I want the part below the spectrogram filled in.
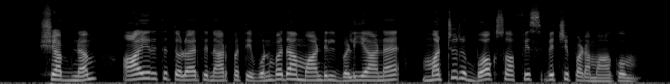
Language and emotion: Tamil, neutral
